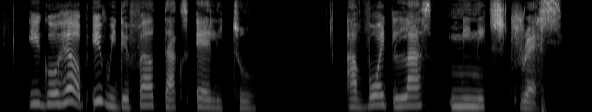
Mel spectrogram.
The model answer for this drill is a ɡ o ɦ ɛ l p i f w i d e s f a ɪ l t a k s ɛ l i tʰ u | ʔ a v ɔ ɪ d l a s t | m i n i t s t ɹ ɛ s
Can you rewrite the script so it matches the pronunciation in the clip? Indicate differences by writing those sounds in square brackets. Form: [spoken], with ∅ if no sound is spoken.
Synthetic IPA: [i] ɡ o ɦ ɛ l p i f w i d e [∅] f a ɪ l t a k s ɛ l i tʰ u | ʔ a v ɔ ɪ d l a s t | m i n i t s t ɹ ɛ s

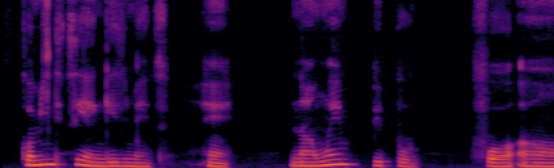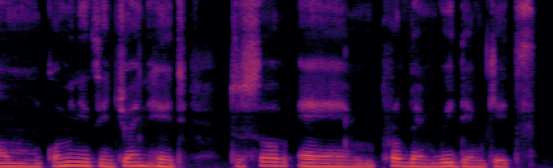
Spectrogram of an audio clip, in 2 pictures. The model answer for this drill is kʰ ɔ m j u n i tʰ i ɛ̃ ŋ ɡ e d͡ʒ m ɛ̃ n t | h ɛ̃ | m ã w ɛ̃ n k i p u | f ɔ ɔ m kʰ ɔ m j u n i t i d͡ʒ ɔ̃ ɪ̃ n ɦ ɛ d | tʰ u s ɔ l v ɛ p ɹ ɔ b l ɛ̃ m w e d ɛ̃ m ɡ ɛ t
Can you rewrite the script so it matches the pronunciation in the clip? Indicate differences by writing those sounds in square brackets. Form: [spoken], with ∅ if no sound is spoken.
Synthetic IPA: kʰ ɔ m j u n i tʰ i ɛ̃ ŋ ɡ e d͡ʒ m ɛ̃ n t | h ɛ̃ | [n] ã w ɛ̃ n [p] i p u | f ɔ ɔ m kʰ ɔ m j u n i t i d͡ʒ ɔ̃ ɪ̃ n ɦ ɛ d | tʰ u s ɔ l v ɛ p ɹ ɔ b l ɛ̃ m w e d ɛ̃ m ɡ ɛ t

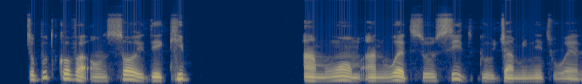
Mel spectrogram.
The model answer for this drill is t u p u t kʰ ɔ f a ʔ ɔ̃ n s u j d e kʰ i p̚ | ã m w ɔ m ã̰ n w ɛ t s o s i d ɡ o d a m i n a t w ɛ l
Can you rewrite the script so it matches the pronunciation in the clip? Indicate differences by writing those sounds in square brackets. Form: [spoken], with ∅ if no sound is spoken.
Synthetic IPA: t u p u t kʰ ɔ [v] a ʔ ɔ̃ n s [ɔ] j d e kʰ i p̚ | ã m w ɔ m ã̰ n w ɛ t s o s i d ɡ o [d͡ʒ] a m i n [e] t w ɛ l

